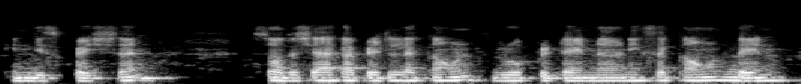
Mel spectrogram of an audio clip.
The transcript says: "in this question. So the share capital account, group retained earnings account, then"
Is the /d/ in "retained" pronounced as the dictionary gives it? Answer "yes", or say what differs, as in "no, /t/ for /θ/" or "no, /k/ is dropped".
no, /d/ is dropped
